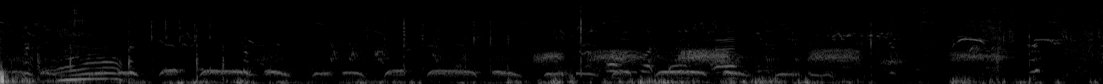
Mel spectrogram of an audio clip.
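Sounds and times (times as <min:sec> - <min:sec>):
bird cooing: 0:00.2 - 0:08.4.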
